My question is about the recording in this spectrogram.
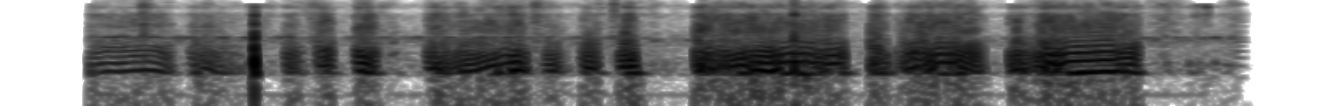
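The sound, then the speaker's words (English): Buzzy, sputtering fart noises, blown with the mouth by someone keying up on a radio repeater in the evening, come through a tinny radio channel in a run of irregular bursts over several seconds, loud with no talking. “We got an illegitimate child out there blowing farts in the radio this evening.”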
